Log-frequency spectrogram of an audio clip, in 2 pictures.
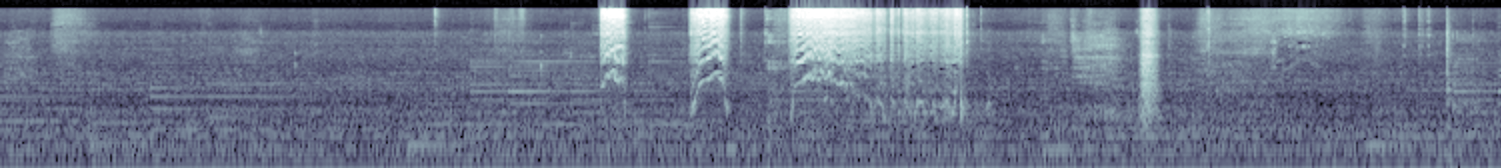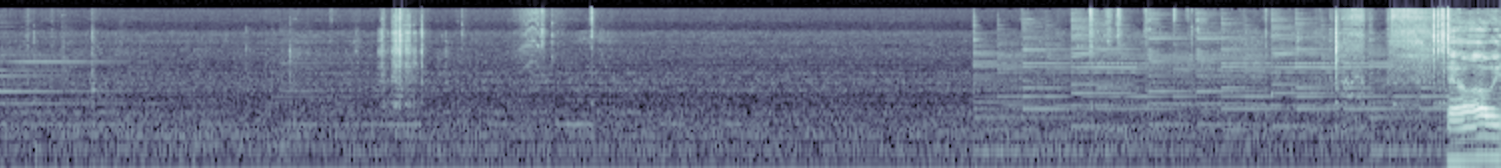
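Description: Quiet background music with sustained tones, broken by a few short loud rustling and scraping noises about six to ten seconds in, from a new guitar string being handled and threaded through a tuner.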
